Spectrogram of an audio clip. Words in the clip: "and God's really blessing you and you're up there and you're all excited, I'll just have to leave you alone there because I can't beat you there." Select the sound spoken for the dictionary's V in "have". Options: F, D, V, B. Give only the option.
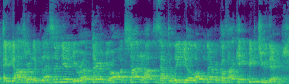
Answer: F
